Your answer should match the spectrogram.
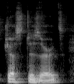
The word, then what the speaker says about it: just deserts: deserts but but is just desserts is in fact the proper spelling for the phrase and so it's pronounced like the uh sweet follow-up to a savory meal dessert but it's an older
